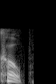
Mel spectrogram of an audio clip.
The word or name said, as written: cope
